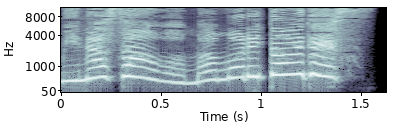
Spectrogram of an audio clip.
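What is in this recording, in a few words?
growth, Japanese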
